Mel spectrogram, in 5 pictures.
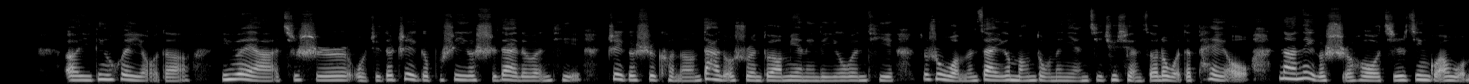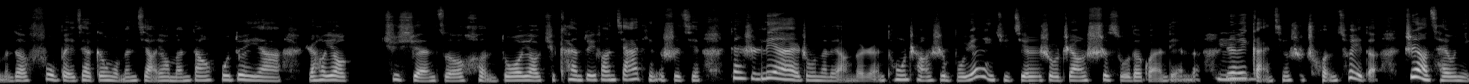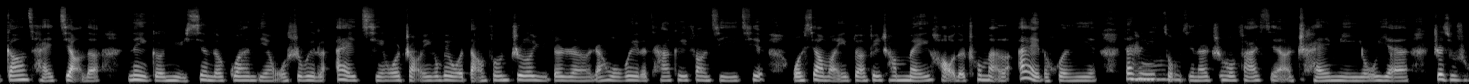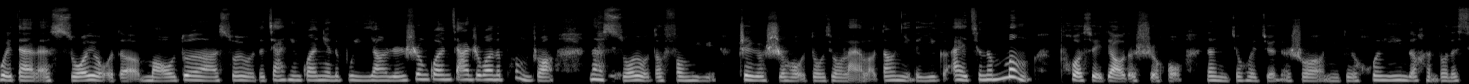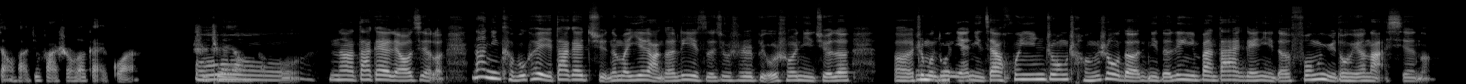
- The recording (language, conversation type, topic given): Chinese, podcast, 维持夫妻感情最关键的因素是什么？
- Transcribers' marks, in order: other background noise; stressed: "梦"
